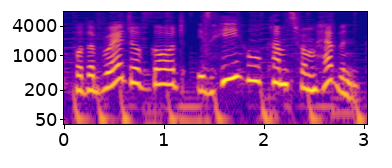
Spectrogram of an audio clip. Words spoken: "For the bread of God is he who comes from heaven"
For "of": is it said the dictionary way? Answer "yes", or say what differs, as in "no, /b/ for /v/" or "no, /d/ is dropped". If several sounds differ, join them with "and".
yes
